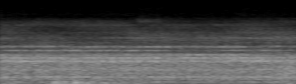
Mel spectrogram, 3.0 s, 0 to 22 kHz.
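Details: Silvel 8KW 12V diesel air heater, about five minutes after first start: a steady airy roar with a constant fan whine and no surging or knocking. It is blowing warm air, reading about 178–200 at the tube, and running smoothly.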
